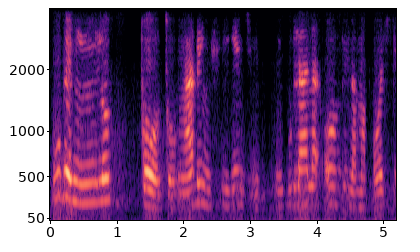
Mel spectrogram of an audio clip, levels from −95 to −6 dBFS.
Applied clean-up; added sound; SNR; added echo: neural separator model SepFormer DNS4.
